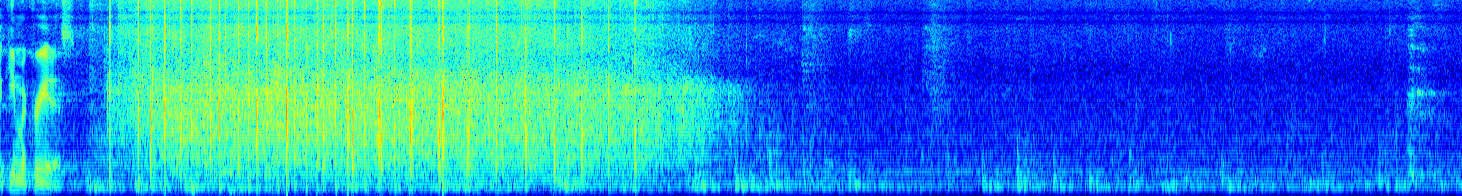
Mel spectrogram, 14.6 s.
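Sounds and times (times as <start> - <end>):
speech: 0.1 - 1.0
audience applauding: 0.9 - 7.7.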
